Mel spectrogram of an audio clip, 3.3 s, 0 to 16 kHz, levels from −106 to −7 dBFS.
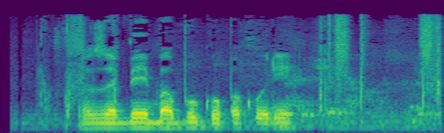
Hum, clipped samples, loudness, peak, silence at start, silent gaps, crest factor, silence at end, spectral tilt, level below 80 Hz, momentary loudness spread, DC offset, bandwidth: none; under 0.1%; -22 LUFS; -4 dBFS; 0.3 s; none; 18 dB; 0 s; -5 dB/octave; -58 dBFS; 18 LU; under 0.1%; 11.5 kHz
